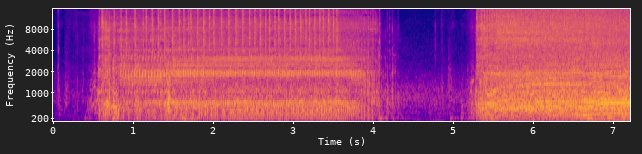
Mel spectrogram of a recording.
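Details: Echo PB265LN backpack blower, free junk unit fitted with new recoil/pull cord assembly, primed: two-stroke buzzes up to steady high rev, drops back briefly, then holds strong even note; runs fine.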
